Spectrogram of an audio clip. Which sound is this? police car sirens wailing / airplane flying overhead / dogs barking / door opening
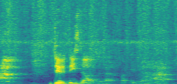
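dogs barking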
